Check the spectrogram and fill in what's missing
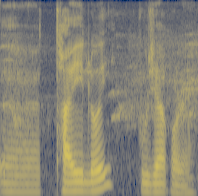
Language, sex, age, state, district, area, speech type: Assamese, male, 30-45, Assam, Darrang, rural, spontaneous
